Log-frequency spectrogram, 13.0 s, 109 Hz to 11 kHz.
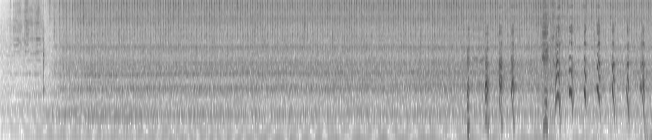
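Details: Husqvarna Viking 6430 sewing machine, formerly rusted and seized, run on foot control after freeing up: smooth steady motor hum, then quick even stitching clatter about four per second, running freely; normal running.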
